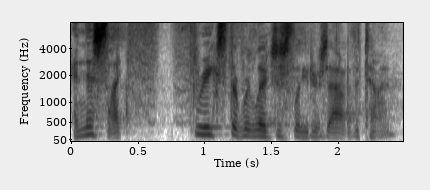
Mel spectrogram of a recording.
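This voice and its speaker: A young man preaching a sermon, talking through scripture in a casual, animated way with playful asides. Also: fairly high pitch, fast, gravelly, husky. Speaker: pastor.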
